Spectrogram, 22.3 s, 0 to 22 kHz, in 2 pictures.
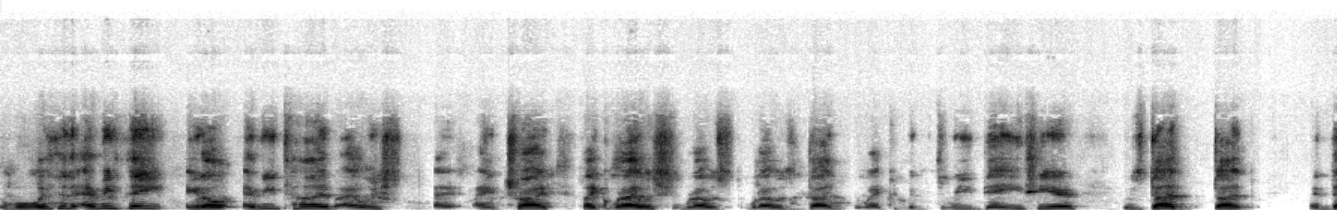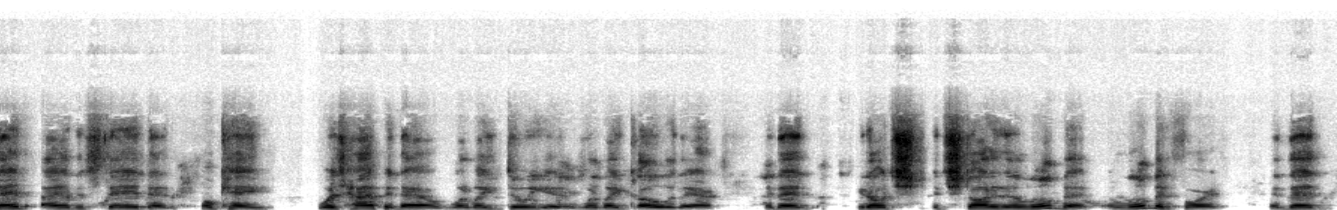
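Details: Aphasia in a male stroke survivor about 15 years after his stroke, with ongoing communication difficulty and inability to write.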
